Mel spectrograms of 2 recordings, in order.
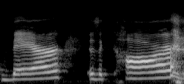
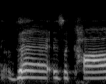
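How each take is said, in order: First: It is said in an American-style accent. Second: It is said in a local British accent.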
